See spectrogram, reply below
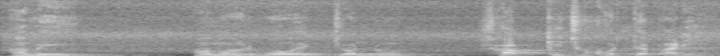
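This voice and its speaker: A man's voice: high-pitched, lively intonation, unhurried, roomy sound, a little hiss or hum, pitched above the performer's own voice, low-quality recording. A man voicing a desperate middle-aged guest house keeper who guards his vampire wife, in a strained, pleading voice.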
